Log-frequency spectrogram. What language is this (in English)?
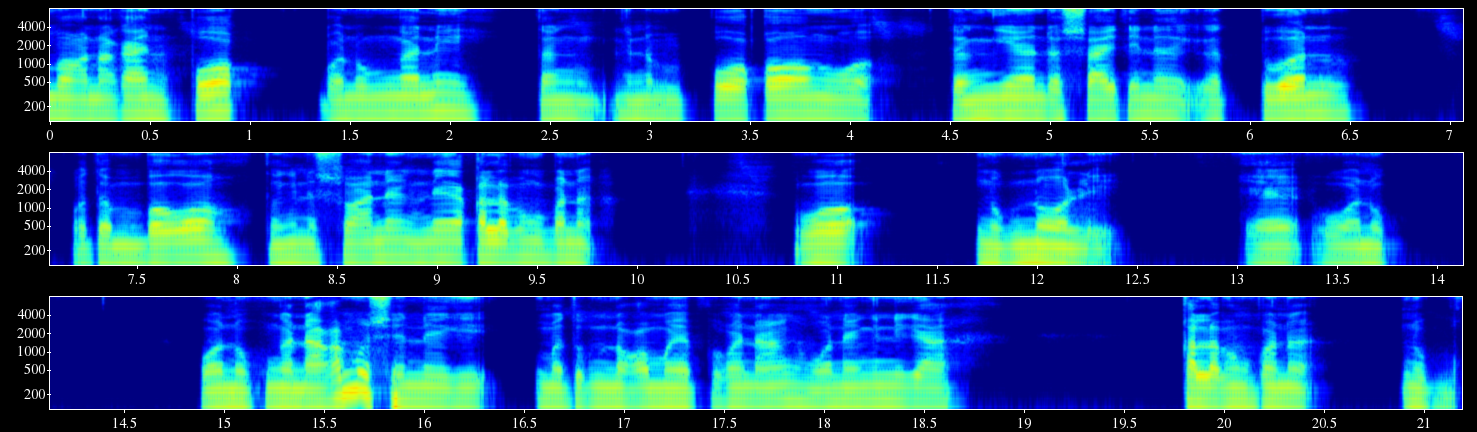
Tigak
